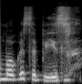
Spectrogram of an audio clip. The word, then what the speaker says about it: Mochassippi: Oh, mochassippies. Mississippi. Oh, like Mississippi.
